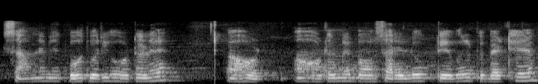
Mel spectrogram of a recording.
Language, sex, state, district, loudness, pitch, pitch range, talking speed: Hindi, male, Bihar, West Champaran, -17 LUFS, 150 Hz, 145-155 Hz, 210 wpm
